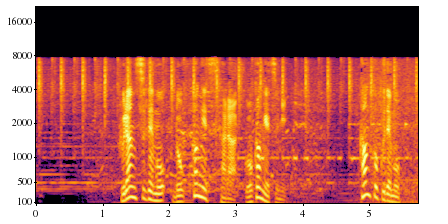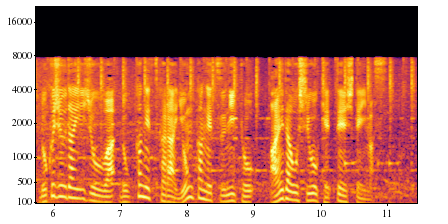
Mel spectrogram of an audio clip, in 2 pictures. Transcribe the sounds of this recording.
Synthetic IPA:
ɸɯ̟ɾãɰ̃sɨd̪e̞moɾo̞kːaɡe̞t͡sɨ̥kaɾa̰ɡ̥o̞kaɡe̞t͡sɨɲ̟ḭ | kãŋko̞kɯ̟d̪e̞mo̞ɾo̞kɯ̟ʑɨːd̪aiːʑo̞ːβaɾo̞kːaɡe̞t͡sɨ̥kaɾajõ̞ŋkaɡe̞t͡sɨɲ̟it̪o̞aid̪aoɕio̞ke̞t̪ːe̞ːɕi̥t̪e̞ima̰sɨ̥

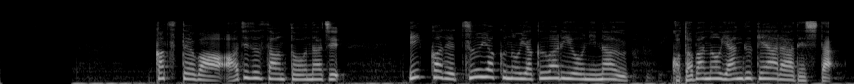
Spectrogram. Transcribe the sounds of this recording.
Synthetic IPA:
kat͡sɨ̥t̪e̞βaa̰d͡ʑizɨsãnt̪o̞ːnaʑi | ikːad̪e̞t͡sɨːjakɯ̟no̞jakɯ̟βaɾʲijo̞ːɲ̟inaɯ̟ko̞t̪o̞bano̞jãŋɡɯ̟kʲe̞aɾaːd̪e̞ɕi̥t̪a

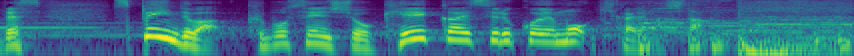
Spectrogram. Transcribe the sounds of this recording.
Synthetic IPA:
d̪e̞sɨ̥sɨ̥pe̞ĩnd̪e̞βa̰kɯ̟bo̞sẽ̞ɰ̃ɕɯo̞kʰe̞ːkaisɨɾɯ̟ko̞e̞mo̞kʲi̥kaɾe̞maɕi̥t̪a̰

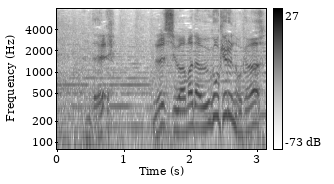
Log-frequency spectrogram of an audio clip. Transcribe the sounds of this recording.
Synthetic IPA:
d̪e | mɯ̟ɕiβamad̪aɯ̟ɡo̞ke̞ɾɯ̟no̞ka

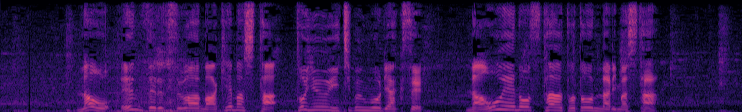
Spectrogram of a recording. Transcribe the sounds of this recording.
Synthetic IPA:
nao̞ẽ̞nze̞ɾɯ̟sɨβamake̞maɕi̥t̪at̪o̞jɯ̟ːit͡ɕibɯ̟̃ɰ̃o̞ɾʲakɯ̟̥sɨ | naoe̞no̞sɨ̥t̪aːt̪o̞t̪o̞naɾʲimaɕi̥t̪a̰

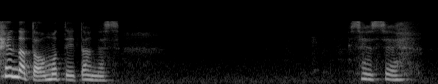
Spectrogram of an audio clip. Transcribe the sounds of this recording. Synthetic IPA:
hẽ̞nd̪at̪o̞omo̞t̪ːe̞it̪ãnd̪e̞sɨ̥ | sẽɰse̞ː

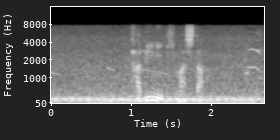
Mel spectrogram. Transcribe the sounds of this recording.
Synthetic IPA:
t̪ʰabʲiɲ̟ikʲimaɕi̥t̪a̰

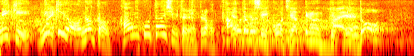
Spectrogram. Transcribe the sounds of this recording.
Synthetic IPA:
mʲikʲimʲikʲiɡanãŋkakãŋkoːt̪aiɕimʲit̪aĩɲijat̪ːeakat̪ːajatot̪ɾikoːt͡ɕijat̪ːe̞ɾɯnd̪eked̪o

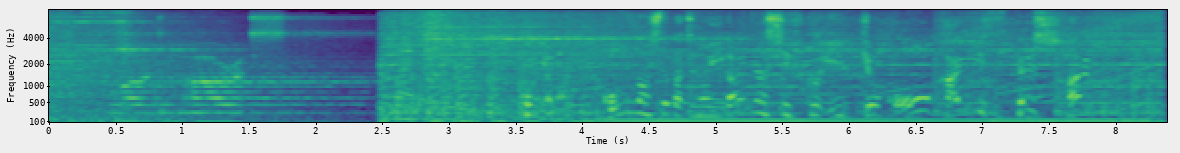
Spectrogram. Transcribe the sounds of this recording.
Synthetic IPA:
a | kõ̞j̃jaβakõ̞nːaɕ̬i̥t̪o̞t̪at͡ɕino̞iɡainaɕiɸɯ̟̥kɯ̟ĩŋkʲo̞kʰoːkʰaisɨ̥pe̞ɕaɾɯ̟

